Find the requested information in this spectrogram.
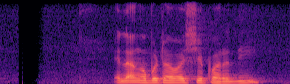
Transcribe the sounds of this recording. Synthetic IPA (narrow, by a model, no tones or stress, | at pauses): enaŋobəʈəaʋaʃjəpaɾəd̪iː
